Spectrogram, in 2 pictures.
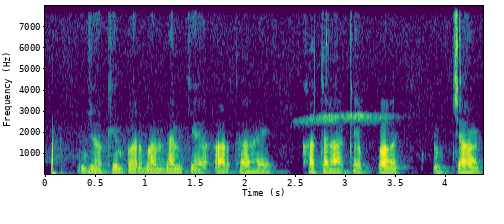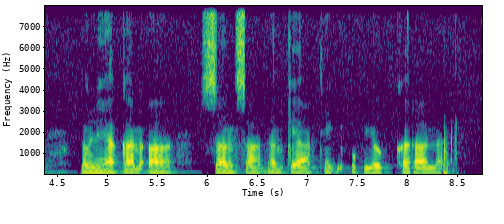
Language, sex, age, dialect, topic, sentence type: Magahi, male, 18-24, Western, agriculture, statement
